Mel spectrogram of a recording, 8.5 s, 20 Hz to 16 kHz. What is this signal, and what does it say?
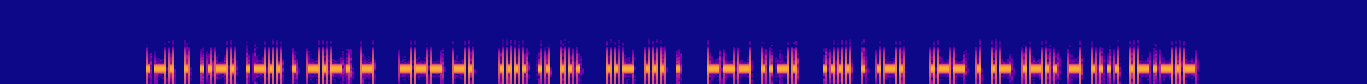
Morse code, heard as a keyed tone, about 50 wpm, 700 Hz. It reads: REFLECT ON HIS USE OF HER WEALTH.
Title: Sentences from Top 1500 Words 50wpm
